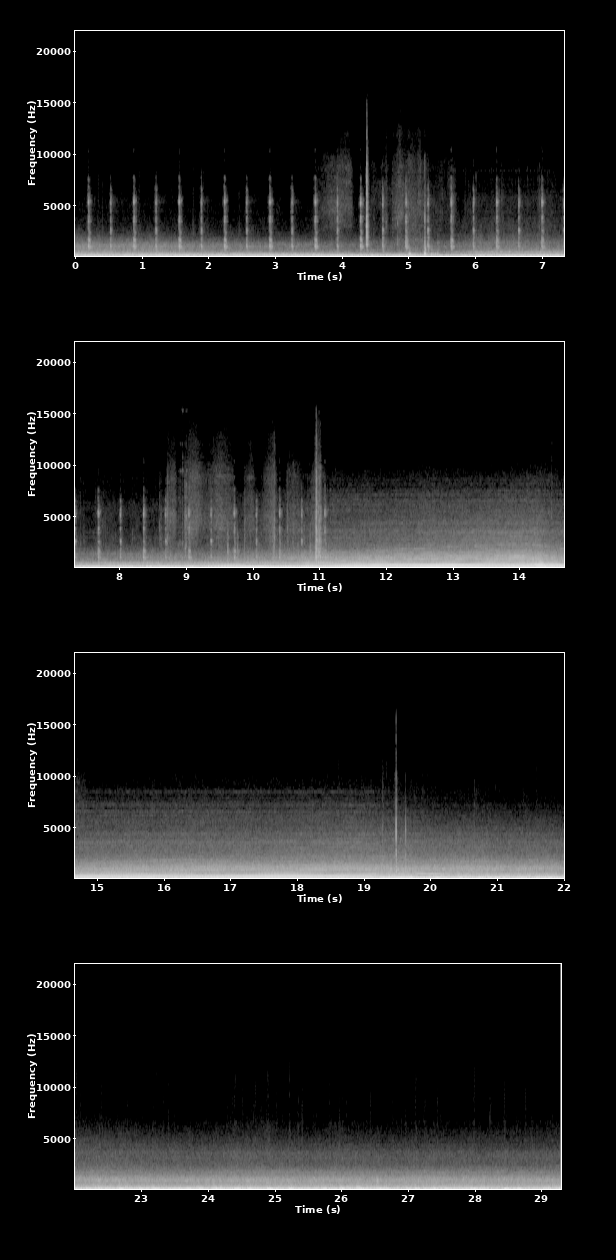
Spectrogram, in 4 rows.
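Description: Dodge Charger GT's 3.6-litre V6 accelerating through the gears of its 8-speed automatic. The engine pitch rises, drops at an upshift about halfway, rises again and shifts once more, then settles into a steady cruise with low road rumble. During the first third a turn signal ticks about two and a half times a second, stopping as the acceleration begins.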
